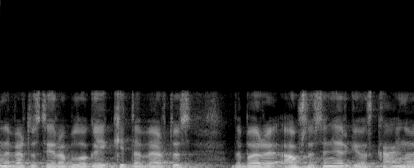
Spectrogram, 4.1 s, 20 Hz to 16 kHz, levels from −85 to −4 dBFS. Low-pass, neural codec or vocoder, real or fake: 7.2 kHz; none; real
